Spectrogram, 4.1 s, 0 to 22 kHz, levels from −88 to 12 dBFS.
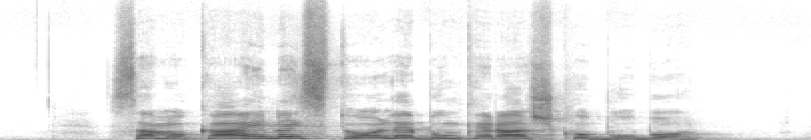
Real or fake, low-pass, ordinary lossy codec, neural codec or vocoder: fake; none; none; codec, 44.1 kHz, 7.8 kbps, Pupu-Codec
